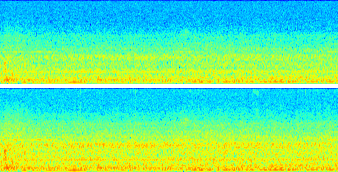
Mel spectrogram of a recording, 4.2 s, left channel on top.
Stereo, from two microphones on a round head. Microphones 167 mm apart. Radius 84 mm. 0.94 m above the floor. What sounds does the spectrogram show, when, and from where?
0.0 s a vehicle: 40° right (ahead or behind)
